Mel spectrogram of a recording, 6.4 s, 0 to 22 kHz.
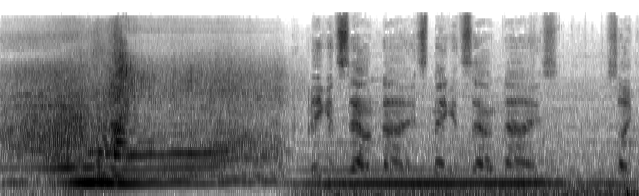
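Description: A modified Porsche 997.1 911 GT3 engine revs hard and climbs in pitch on an open road, then holds at a steady high drone with faint chatter over it, loud and close.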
